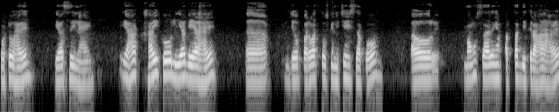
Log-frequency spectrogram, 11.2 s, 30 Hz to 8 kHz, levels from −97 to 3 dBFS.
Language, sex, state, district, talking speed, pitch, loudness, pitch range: Hindi, male, Chhattisgarh, Balrampur, 140 wpm, 155 Hz, -17 LUFS, 145-170 Hz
